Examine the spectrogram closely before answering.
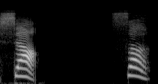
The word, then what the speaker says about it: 伞: Cách phát âm của "伞" (sǎn) rất giống với "散" ( sàn ), có nghĩa là "chia tay" hoặc "ly thân ".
